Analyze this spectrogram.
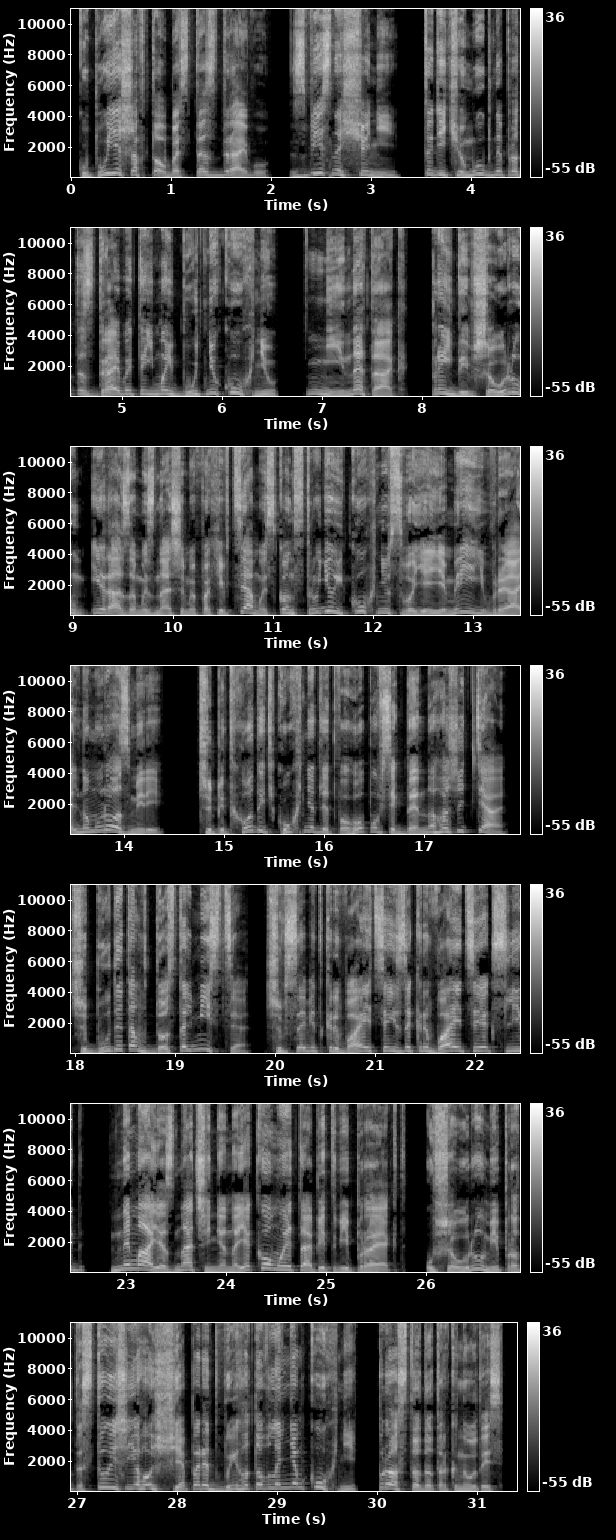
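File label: Ukrainian male voice over, upbeat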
